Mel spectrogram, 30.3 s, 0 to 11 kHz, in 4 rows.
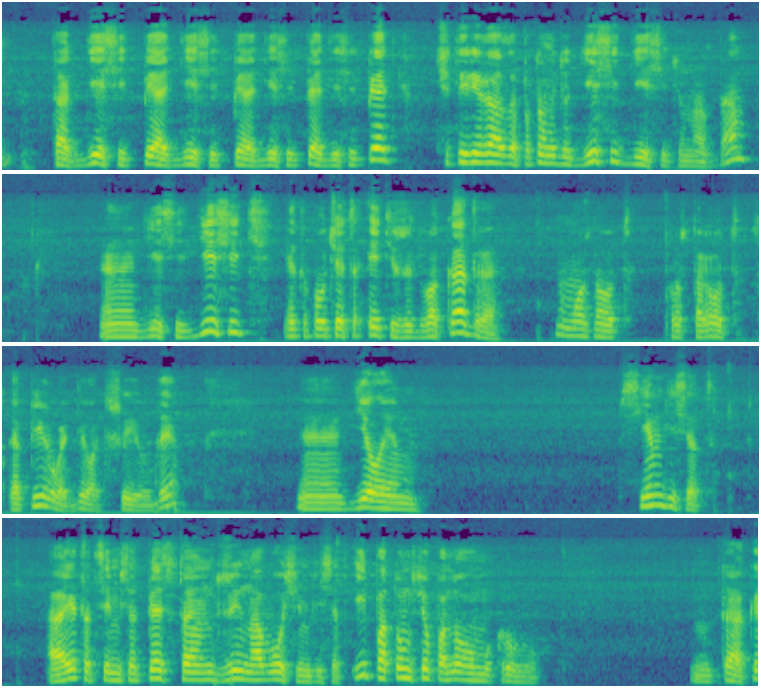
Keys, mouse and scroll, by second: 10.2-10.9 drag, 13.1-14.4 drag, 23.0-23.6 drag, 24.9 g, 29.9-30.2 drag.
